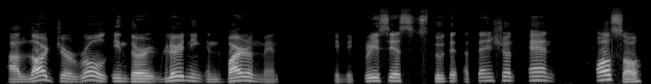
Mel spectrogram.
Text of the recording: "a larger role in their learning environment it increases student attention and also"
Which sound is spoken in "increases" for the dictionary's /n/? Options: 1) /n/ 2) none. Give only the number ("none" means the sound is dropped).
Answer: 2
